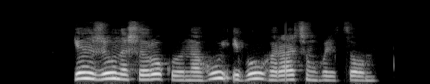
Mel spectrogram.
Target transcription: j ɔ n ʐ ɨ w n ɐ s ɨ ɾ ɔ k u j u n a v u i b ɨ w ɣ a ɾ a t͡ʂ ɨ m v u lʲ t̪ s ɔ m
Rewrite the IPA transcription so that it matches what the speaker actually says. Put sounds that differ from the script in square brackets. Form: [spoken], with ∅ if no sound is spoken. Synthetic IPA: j ɔ n ʐ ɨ w n ɐ [ʂ] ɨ ɾ ɔ k u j u n a [ɣ] u i b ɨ w ɣ a ɾ a t͡ʂ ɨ m [ɣ] u lʲ t̪ s ɔ m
